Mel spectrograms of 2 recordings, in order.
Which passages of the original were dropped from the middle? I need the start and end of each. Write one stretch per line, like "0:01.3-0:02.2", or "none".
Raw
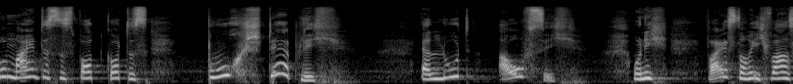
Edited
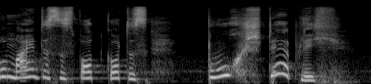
none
